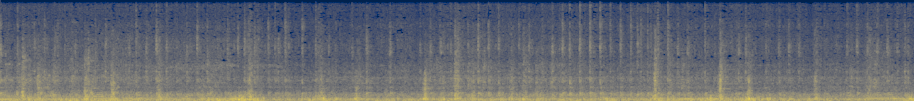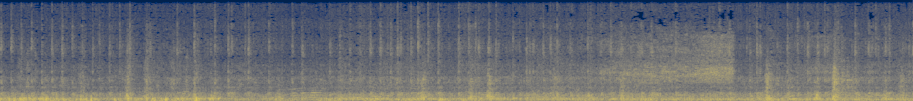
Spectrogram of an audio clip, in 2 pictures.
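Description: Passenger train running into a station yard, heard from inside a coach: a steady rumble of the running gear with frequent wheel clicks over rail joints and points.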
